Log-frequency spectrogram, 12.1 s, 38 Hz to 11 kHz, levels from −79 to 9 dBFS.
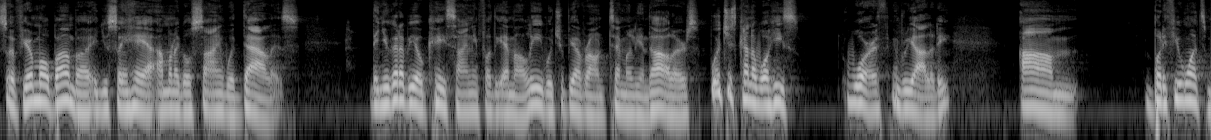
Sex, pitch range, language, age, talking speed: male, 120-150 Hz, English, 30-49, 225 wpm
